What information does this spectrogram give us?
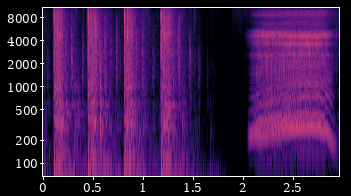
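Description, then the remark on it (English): Four loud, heavy poundings on a trailer door in a steady rhythm, then a brief pause and a sustained low groaning voice. “you are awoken by a loud pounding on the trailer door.”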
